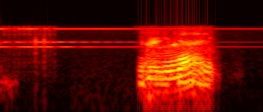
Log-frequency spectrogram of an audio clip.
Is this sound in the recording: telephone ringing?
yes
